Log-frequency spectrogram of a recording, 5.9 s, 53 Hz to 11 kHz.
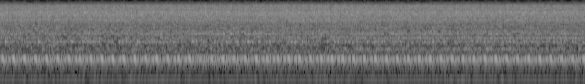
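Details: Porsche 911 996 C4S M96 flat-six idling smoothly months after a ticking noise, no intervention: steady hum, regular pulses, no ticking left; owner suspects a sticky lifter was the cause.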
